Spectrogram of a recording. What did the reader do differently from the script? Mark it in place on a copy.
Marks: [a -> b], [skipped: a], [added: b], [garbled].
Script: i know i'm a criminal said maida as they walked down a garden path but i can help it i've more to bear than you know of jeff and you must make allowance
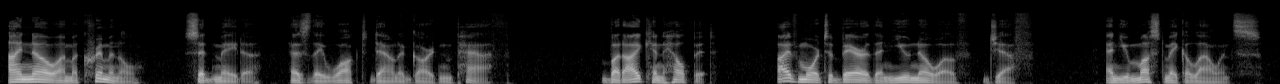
i know i'm a criminal said maida as they walked down a garden path but i can help it i've more to bear than you know of jeff and you must make allowance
